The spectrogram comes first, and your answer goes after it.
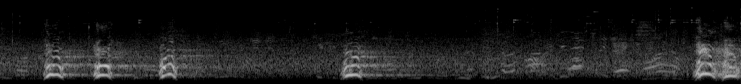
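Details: A pack of 22 Basset Hounds on a February 2014 walk in Hazlehead Park, Aberdeen: three quick resonant barks, another after a pause, then a final bark, over soft chatter and background noise.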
